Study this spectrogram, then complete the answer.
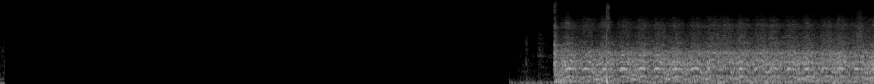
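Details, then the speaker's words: Second-hand 711M engine in a Mark 1 Escort, first start attempt with new coil, petrol and battery after starter solenoid fix: starter spins fast and evenly, whirring, never catches; compression low on three cylinders, fourth dead. "As you've seen in the video, the compression is low, so the car's compression is down. On 3 cylinders it's down, and on the 4th cylinder it's actually dead."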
